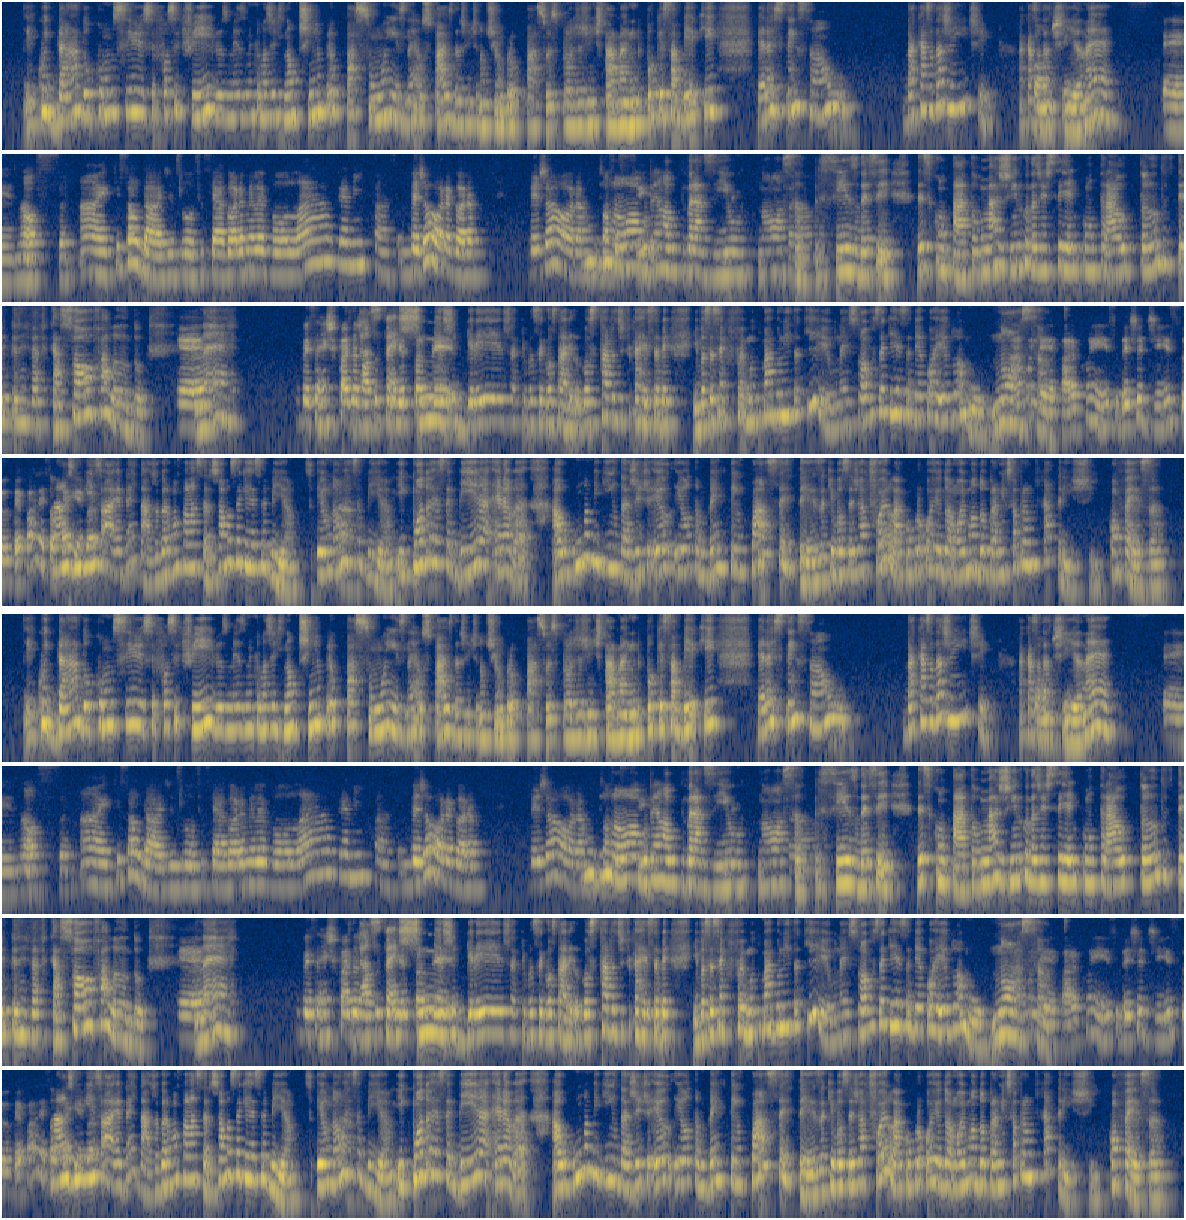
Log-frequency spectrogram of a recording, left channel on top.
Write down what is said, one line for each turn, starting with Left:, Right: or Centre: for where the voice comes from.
Right: é, cuidado como se, se fosse filhos mesmo, então a gente não tinha preocupações, né, os pais da gente não tinham preocupações para onde a gente estava indo, porque sabia que era a extensão da casa da gente, a casa
Left: Bom
Right: da
Left: demais.
Right: tia, né,
Left: É, nossa, ai, que saudades, Lúcia. Você agora me levou lá para minha infância. Veja a hora agora, veja a hora.
Right: Ai, vem
Left: Nossas
Right: logo,
Left: filhas.
Right: vem logo para o Brasil. Nossa,
Left: Vamos.
Right: preciso desse, desse contato. Eu Imagino quando a gente se reencontrar, o tanto de tempo que a gente vai ficar só falando,
Left: É,
Right: né?
Left: ver se a gente faz as
Right: Das
Left: nossas
Right: festinhas
Left: filhas fazer.
Right: de igreja que você gostaria, eu gostava de ficar recebendo. E você sempre foi muito mais bonita que eu, né? Só você que recebia correio do amor. Nossa!
Left: Ai, mulher, para com isso, deixa disso. Até parece,
Right: Ah,
Left: ó, tá
Right: os
Left: aí
Right: meninos.
Left: agora.
Right: Ah, é verdade. Agora vamos falar sério. Só você que recebia. Eu não
Left: Não,
Right: recebia. E quando
Left: não.
Right: eu recebia, era ah, algum amiguinho da gente. Eu, eu também tenho quase certeza que você já foi lá, comprou o Correio do Amor e mandou para mim só para eu não ficar triste. Confessa.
